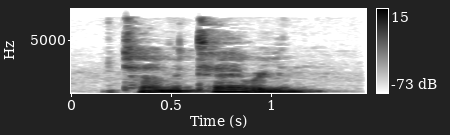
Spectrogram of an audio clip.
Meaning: A termite colony
- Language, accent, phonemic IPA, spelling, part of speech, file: English, Southern England, /ˌtɜɹ.mɪˈtɛ(ə)ɹ.i.əm/, termitarium, noun, LL-Q1860 (eng)-termitarium.wav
